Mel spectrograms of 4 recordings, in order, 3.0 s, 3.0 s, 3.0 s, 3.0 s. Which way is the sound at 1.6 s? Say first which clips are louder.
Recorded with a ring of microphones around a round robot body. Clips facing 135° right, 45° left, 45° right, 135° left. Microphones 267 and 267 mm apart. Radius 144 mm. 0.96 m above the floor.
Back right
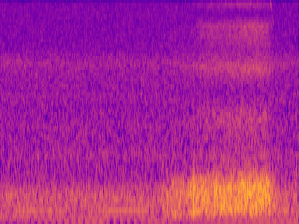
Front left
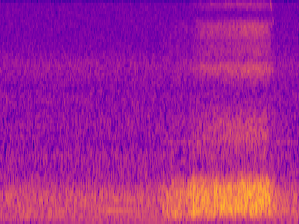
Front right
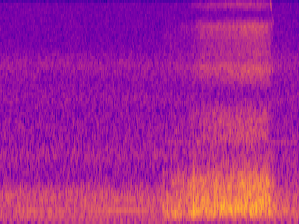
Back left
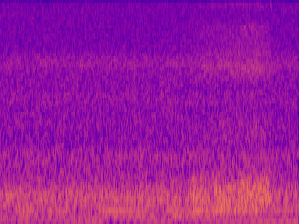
Front left 1 dB, front right 14 dB; 30° right.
